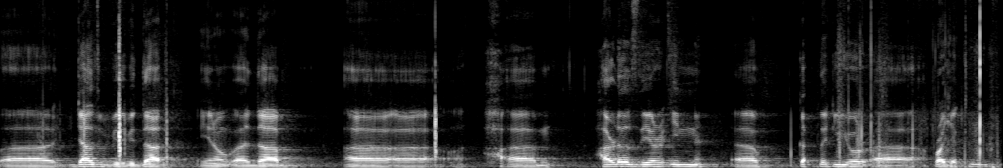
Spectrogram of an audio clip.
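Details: Stuttering in an adult male who reports stammering since age two, heard while giving a prepared speech at a stammering-support public-speaking session.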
